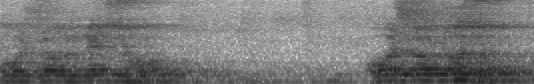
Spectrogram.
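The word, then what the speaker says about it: Kuzholuzo: He is known as Azo, but his name is Ojo Lozo.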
